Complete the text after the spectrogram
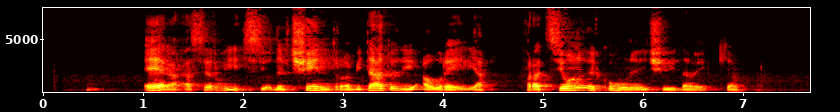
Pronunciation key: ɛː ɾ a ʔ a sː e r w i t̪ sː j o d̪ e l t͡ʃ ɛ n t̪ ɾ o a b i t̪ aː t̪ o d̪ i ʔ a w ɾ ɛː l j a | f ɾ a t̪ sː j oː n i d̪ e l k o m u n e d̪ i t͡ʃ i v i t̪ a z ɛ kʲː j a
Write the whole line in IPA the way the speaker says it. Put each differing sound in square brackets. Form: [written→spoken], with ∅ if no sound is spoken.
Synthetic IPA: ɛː ɾ a ʔ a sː e r [w→v] i t̪ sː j o d̪ e l t͡ʃ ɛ n t̪ ɾ o a b i t̪ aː t̪ o d̪ i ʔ a w ɾ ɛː l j a | f ɾ a t̪ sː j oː n [i→e] d̪ e l k o m [u→uː] n e d̪ i t͡ʃ i v i t̪ a [z→v] ɛ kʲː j a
